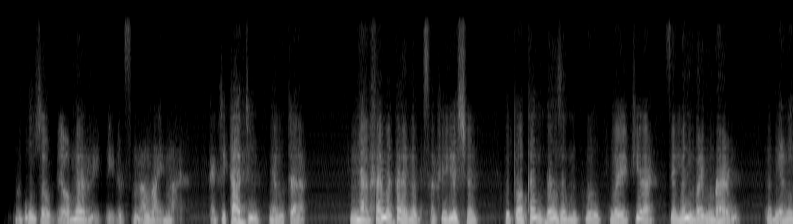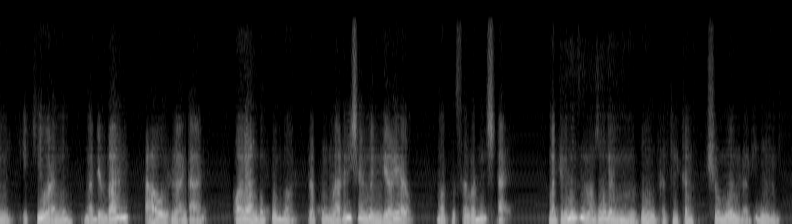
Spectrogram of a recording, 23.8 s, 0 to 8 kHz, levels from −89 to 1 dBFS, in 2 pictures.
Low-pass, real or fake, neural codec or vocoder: 7.2 kHz; fake; codec, 16 kHz, 0.5 kbps, FreqCodec, smaller model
